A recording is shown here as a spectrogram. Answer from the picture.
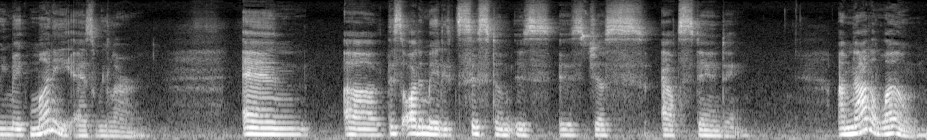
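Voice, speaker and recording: A woman with a very deep, low pitch and a somewhat breathy voice speaks at a very slow pace with long, frequent pauses and ordinary pitch variation. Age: old. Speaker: digital marketer. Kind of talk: casual talk to camera.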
